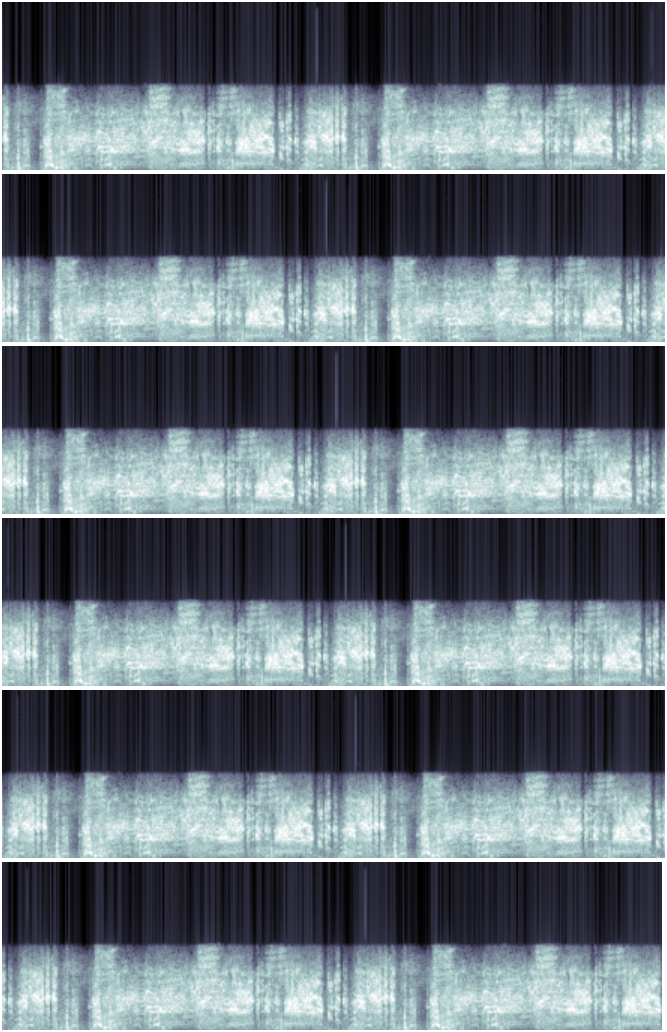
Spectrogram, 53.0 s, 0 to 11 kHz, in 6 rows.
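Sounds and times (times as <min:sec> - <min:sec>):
cartoon snake hiss: 0:14.0 - 0:22.4.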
